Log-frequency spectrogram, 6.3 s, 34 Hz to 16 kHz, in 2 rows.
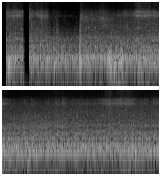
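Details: Mazda RX-8 rotary engine at idle with an annoying exhaust noise: a steady, raspy buzz from the exhaust, a dense sawing drone that never settles smooth.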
